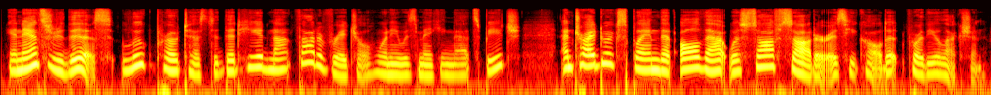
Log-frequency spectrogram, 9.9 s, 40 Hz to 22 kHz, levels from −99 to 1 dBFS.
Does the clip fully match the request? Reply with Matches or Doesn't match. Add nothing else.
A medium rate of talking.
Doesn't match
